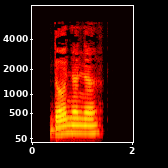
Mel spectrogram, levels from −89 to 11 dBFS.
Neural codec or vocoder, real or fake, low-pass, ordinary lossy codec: none; real; 7.2 kHz; MP3, 24 kbps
